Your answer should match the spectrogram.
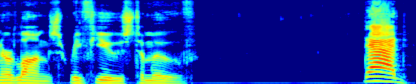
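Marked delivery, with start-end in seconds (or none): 3.6-4.1 high, louder cry of "Dad"; frightened yell. A narrator's reading. Gray girl calls her dad after spotting an intruder, yelling. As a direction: call out for dad in alarm. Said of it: "yelled the gray girl".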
